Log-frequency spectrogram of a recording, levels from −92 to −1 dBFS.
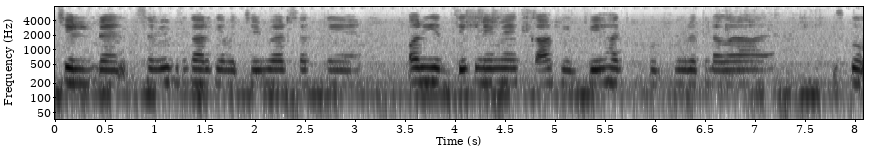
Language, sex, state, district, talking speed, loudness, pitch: Hindi, female, Uttar Pradesh, Budaun, 150 wpm, -19 LUFS, 190 Hz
